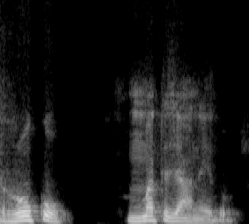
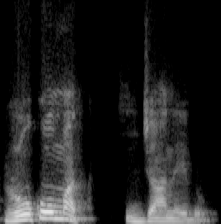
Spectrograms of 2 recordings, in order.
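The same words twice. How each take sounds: First: There is a pause after रोको. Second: There is a pause after मत.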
